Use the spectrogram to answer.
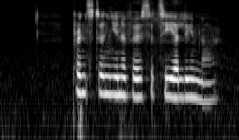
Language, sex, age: English, female, 19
